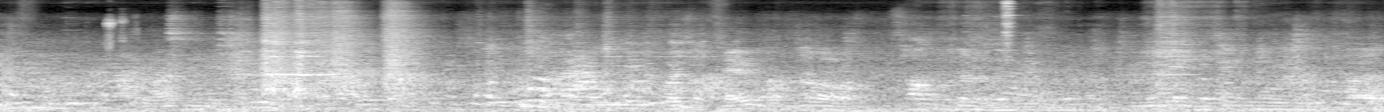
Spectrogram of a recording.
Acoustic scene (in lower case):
restaurant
